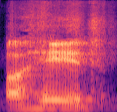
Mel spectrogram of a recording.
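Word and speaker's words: ahead: इसको एहेड नहीं, अहेड, अहेड।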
